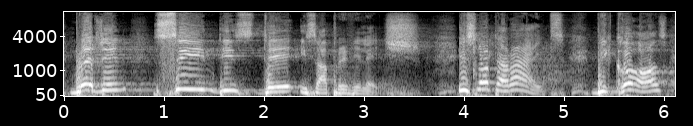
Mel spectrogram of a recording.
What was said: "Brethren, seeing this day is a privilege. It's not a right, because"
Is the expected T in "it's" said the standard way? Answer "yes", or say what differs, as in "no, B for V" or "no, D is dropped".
yes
